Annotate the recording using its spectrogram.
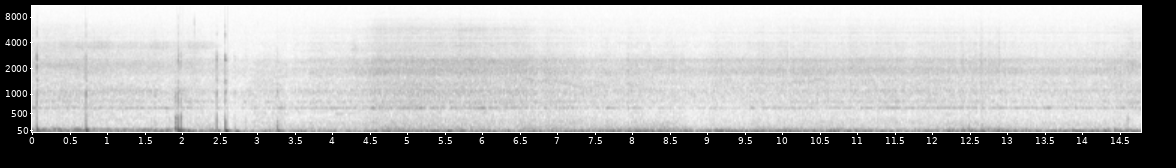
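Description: Wind rushes and buffets steadily past the microphone high in open air.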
